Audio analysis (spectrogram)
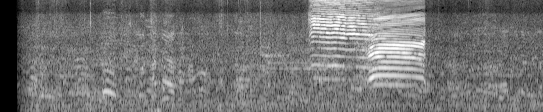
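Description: At a busy sheep market, one sheep gives a loud, wavering bleat over a constant hubbub of crowd chatter and people talking.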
